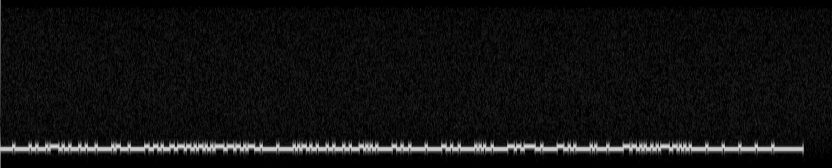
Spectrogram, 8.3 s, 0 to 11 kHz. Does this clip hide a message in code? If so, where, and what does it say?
Yes: RTTY (45.45 baud, 170 Hz shift) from 0.0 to 8.0 s, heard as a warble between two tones, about 1360 Hz centre. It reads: … DE ZS4PPY TNX FER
